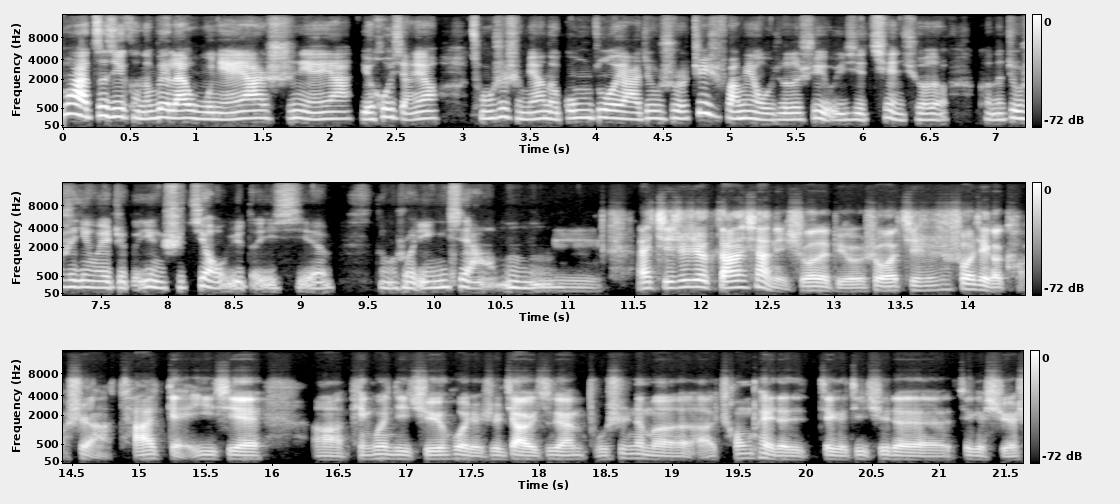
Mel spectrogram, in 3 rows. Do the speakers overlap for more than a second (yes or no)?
no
